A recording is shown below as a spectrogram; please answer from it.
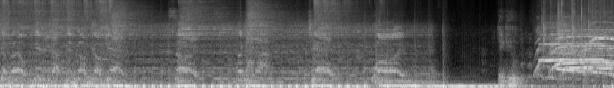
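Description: Live Tex-Mex punk band playing: button accordion, electric guitar, bass guitar and drums under sung vocals. The band drops out about nine seconds in, and high, gliding whoops follow near the end.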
